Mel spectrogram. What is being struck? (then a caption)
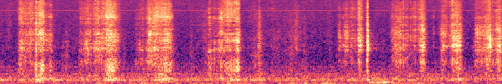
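Block of floral foam. A solid green floral foam half block, held in the hand, is scratched and gouged along its side with a pointed tool. The sound comes as a series of irregular crumbly, rasping scrapes, each a bright, noisy burst with little low end. The scrapes stop dead with no ring.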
